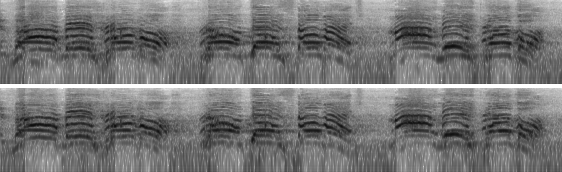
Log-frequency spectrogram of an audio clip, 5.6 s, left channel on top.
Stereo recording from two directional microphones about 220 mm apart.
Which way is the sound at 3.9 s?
40° left (ahead or behind).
